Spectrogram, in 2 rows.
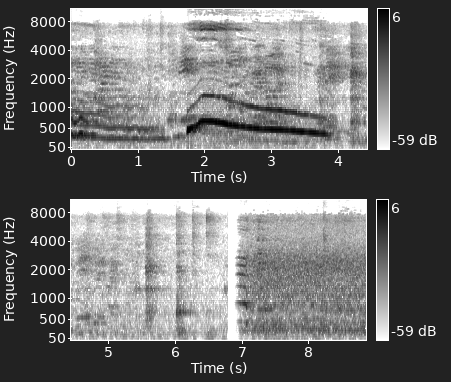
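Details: Pet cat Zurro, aged 2, said to be very angry by nature and also loving, utters a low moan that jumps into a higher sustained yowl falling gradually over two seconds. Quieter rustling and noise follow.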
